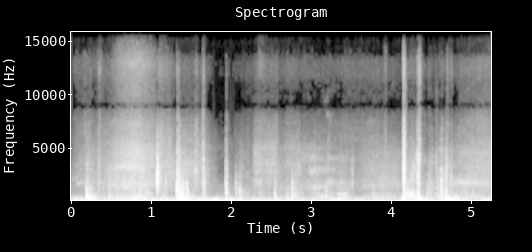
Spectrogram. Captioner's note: footsteps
